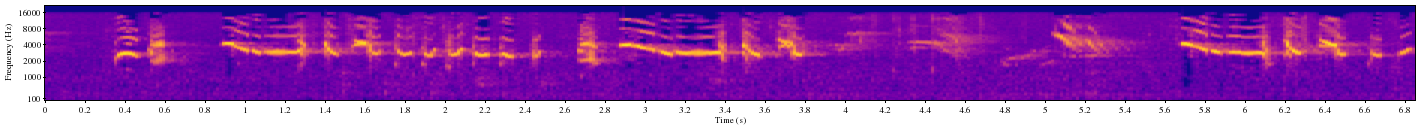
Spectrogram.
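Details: Young Oriental magpie-robin singing vigorously as a wild bird comes near: bright whistled phrases of quick, wavering notes between mid and high pitch, delivered in two rapid bursts separated by a short pause.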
